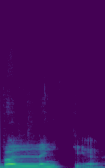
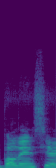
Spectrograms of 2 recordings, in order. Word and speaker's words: Valencia: So, so, so, so, so, so if Spanish people Uh, read the V's as B. So, Valencia is Valencia.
